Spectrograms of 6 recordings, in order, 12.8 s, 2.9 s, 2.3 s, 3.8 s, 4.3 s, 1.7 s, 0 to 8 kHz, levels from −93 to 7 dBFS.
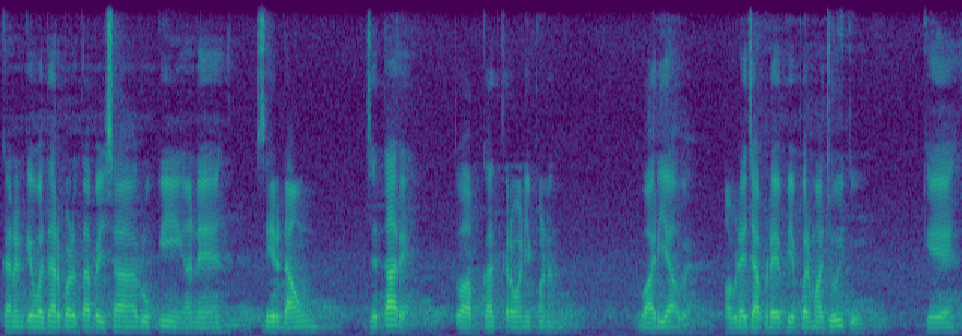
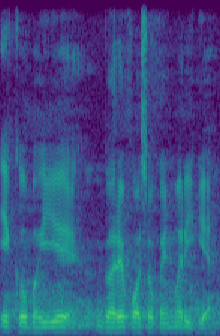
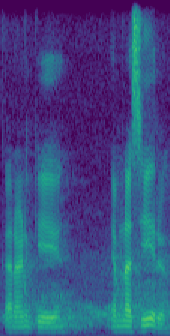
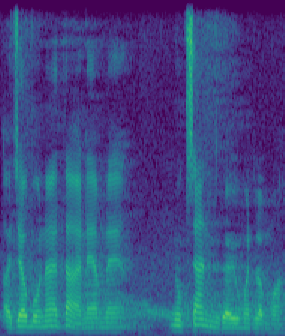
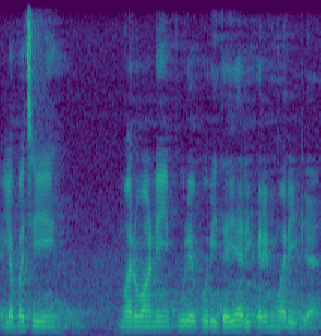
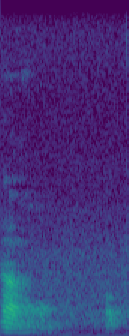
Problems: background sounds at intervals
